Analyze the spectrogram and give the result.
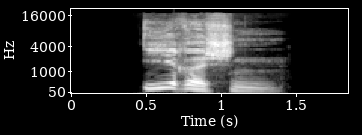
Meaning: inflection of irisch: 1. strong genitive masculine/neuter singular 2. weak/mixed genitive/dative all-gender singular 3. strong/weak/mixed accusative masculine singular 4. strong dative plural
- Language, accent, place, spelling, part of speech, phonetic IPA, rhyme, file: German, Germany, Berlin, irischen, adjective, [ˈiːʁɪʃn̩], -iːʁɪʃn̩, De-irischen.ogg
